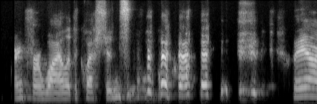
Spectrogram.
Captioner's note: laughs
